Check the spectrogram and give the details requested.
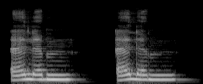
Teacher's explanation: Let the sound come from the nose for a while, but not for too long. Otherwise, the meme will turn into ghunna letter with the shadda. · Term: tawasut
